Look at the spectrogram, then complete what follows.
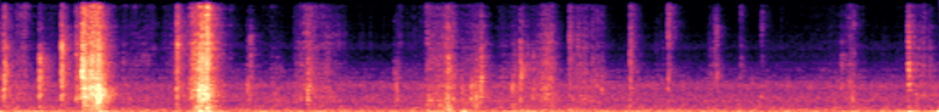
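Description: A padded paper mailer being torn open and rustled, with two louder tearing bursts in the first two seconds, then softer crinkling and light clicks as cards in plastic toploaders slide out.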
